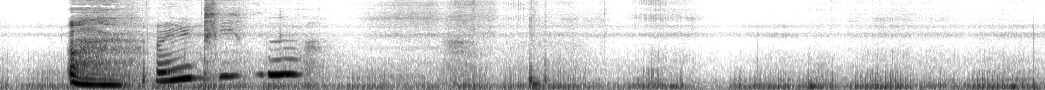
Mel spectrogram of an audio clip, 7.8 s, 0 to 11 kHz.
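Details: Several loud high voiced sounds open the recording, then a soft low purr rumbles on in bursts from Mufasa, an almost 8-month-old medium-hair orange tabby being stroked on September 28, 2015.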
